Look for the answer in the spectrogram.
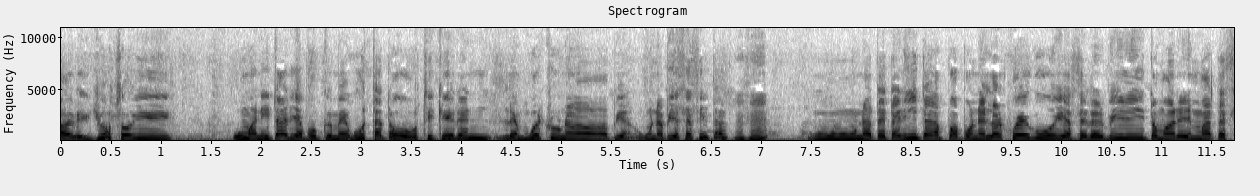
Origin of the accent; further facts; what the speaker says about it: Pilén, Maule, Chile; Soy de Pilén, pertenezco a Cauquenes, Maule. Nací y criada en Pilén.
